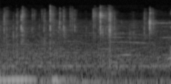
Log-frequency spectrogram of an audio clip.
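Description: Faint, irregular light clicks and taps, with a faint low hum in the first half second.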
